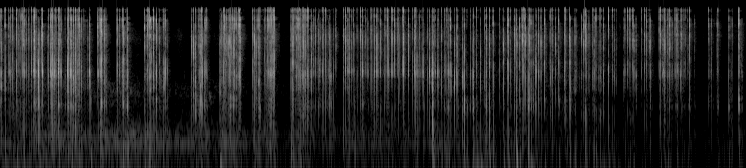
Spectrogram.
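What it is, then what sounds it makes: Plastic phone case tapped and scratched with nails. Long nails tap and scratch the back of a handheld iPhone in a clear plastic gummy bear case, seen in a mirror. Quick, crisp clicks and dry scratching come in dense bursts with short silent gaps between them. The sound is bright with almost no low end, and each tap dies away instantly.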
